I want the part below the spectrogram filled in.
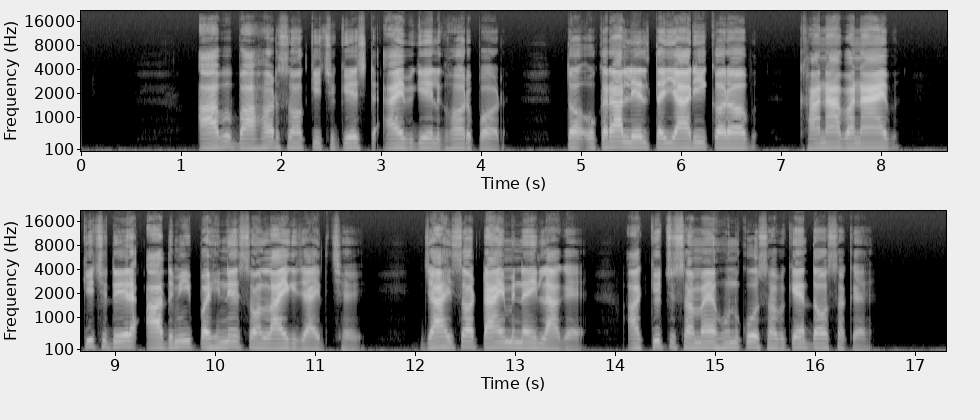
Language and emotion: Maithili, neutral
